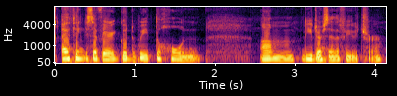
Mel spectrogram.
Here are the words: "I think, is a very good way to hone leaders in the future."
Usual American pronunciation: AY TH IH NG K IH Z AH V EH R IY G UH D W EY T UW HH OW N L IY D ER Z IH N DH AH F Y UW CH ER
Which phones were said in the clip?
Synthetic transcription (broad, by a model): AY TH IH NG K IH S AH V EH R IY G UH D W EY T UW HH OW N L IY D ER S IH N DH AH F Y UW CH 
